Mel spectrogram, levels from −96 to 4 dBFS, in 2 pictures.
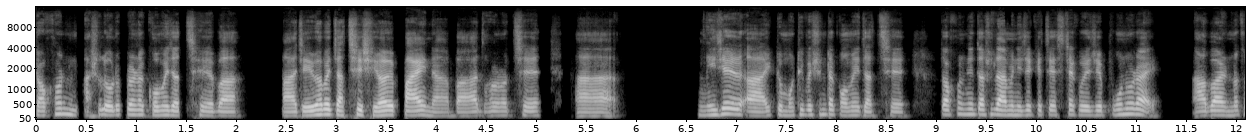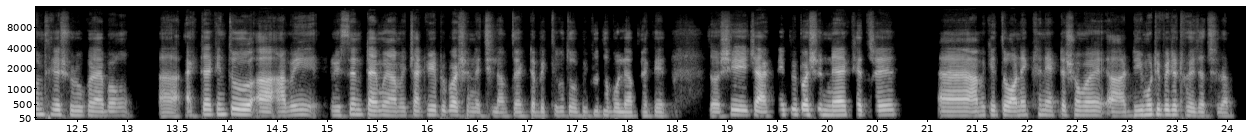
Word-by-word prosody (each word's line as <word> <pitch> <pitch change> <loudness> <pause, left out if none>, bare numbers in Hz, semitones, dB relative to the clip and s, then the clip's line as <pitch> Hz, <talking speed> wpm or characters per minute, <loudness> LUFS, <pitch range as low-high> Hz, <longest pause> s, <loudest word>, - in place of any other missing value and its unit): যখন 140 +7 +1 0.2
আসলে 160 -1 -1
অনুপ্রেরণা 155 +1 +1
কমে 145 +1 +3
যাচ্ছে 135 +2 -2 0.2
বা 130 - +6 0.6
আ - - +3 0.2
যেভাবে 155 +5 +7
চাচ্ছি, 145 +3 +3
সেভাবে 140 +2 +7
পাই 140 +1 +9
না - - 0 0.2
বা 120 - +2 0.2
ধরুন 135 +1 -3
হচ্ছে 135 +2 -6 0.5
আ - - -1 1.3
নিজের 175 +4 +4 0.2
আ - - +6
একটু 140 - -6
মোটিভেশনটা 160 +3 -2
কমে 140 +1 0
যাচ্ছে। 125 +1 -3 0.5
তখন 155 +3 0
কিন্তু 170 0 0
আসলে 170 0 +3
আমি 150 - -1
নিজেকে 150 0 -3
চেষ্টা 150 +1 0
করি 145 - +2
যে, 145 - +2
পুনরায় 170 -1 +2 0.5
আবার 145 +2 +5
নতুন 160 +4 -3
থেকে 160 -1 -1
শুরু 145 -2 -3
করা 135 -2 0
এবং 135 0 -4 0.4
আ - - -3 0.3
একটা 130 +7 -1
কিন্তু 170 +1 -1 0.3
আ - - +6 0.2
আমি 145 +3 -2 0.4
রিসেন্ট 160 +4 -2
টাইমে 145 -1 +3
আমি 135 0 -7
চাকরির 145 +2 -1
প্রিপারেশন 145 -1 -1
নিচ্ছিলাম। 120 0 -7
তো - - -9
একটা 125 +2 -6
ব্যক্তিগত 130 +1 -9
অভিজ্ঞতা 135 +2 -10
বলি 125 -1 -1
আপনাকে। 120 0 -8 0.5
তো - - -4
সেই 155 -1 +2
চাকরির 125 +6 +1
প্রিপারেশন 160 -1 0
নেওয়ার 150 0 +4
ক্ষেত্রে, 155 -1 -3 0.6
এ্যা 135 - +1 0.3
আমি 135 - -2
কিন্তু 150 0 -3
অনেকখানি 145 +2 -4
একটা 145 +2 -5
সময় 145 -1 0 0.2
আ - - +2 0.2
ডিমোটিভেটেড 155 +1 0
হয়ে 130 -2 -3
যাচ্ছিলাম। 120 -1 -7
145 Hz, 175 wpm, -23 LUFS, 135-155 Hz, 1.3 s, পাই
